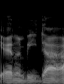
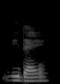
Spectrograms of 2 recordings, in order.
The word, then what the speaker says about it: B'dai: I used to say Anna B die. I've been saying it wrong this whole damn I time. think a lot of people do. It's B'day.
